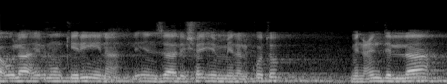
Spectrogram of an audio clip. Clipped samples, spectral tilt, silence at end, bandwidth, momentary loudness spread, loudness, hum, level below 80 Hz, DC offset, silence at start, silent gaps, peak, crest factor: under 0.1%; -6.5 dB/octave; 0 s; 7.8 kHz; 9 LU; -23 LUFS; none; -54 dBFS; under 0.1%; 0 s; none; -6 dBFS; 16 dB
